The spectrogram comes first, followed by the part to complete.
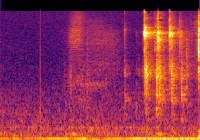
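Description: Typing on a computer keyboard: a few scattered keystrokes, then a quick run of key presses in the second half. A low steady hum runs underneath.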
